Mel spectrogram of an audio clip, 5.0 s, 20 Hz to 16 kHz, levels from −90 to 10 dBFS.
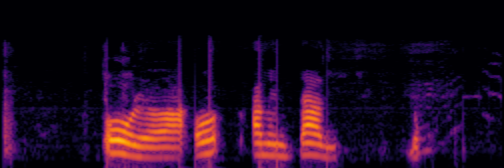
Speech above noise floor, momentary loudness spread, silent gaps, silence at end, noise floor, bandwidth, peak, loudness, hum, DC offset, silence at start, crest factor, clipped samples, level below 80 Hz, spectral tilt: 54 dB; 23 LU; none; 0.85 s; -70 dBFS; 7 kHz; -2 dBFS; -17 LUFS; none; under 0.1%; 0.05 s; 18 dB; under 0.1%; -62 dBFS; -6.5 dB/octave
